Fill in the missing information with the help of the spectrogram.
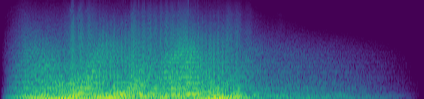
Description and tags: Initial patch created in Ableton Operator. Resampled and processed in Ableton Live.
Dark, Synth, Ambient, Drone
